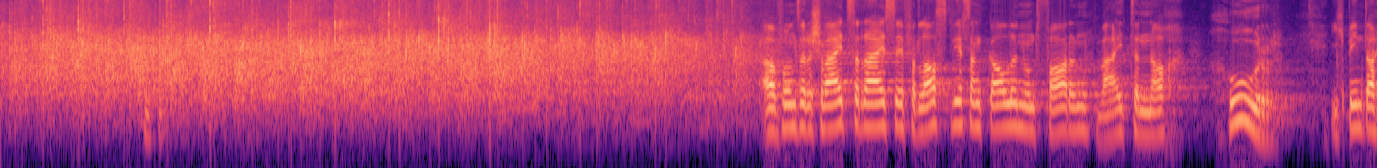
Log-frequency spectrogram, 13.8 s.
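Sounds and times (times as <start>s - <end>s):
audience applause: 0.0s - 8.0s
speech: 1.4s - 1.8s, 7.6s - 13.7s.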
